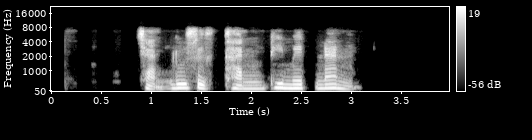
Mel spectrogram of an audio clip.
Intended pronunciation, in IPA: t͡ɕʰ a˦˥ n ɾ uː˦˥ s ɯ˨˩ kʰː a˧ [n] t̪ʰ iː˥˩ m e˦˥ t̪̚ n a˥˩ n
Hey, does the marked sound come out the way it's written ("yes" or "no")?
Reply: yes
